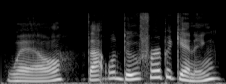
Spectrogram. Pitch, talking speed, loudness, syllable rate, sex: 220 Hz, 185 wpm, -16 LUFS, 4.6 syllables/s, female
